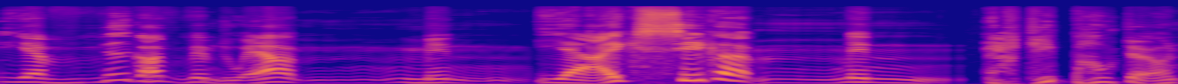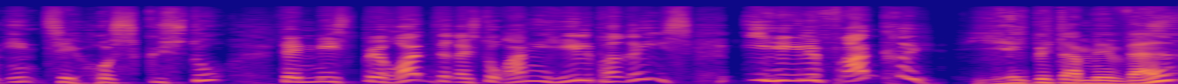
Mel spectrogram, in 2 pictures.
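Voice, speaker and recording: Game role: wry, excitable young rat and would-be cook, lightish high register with lively swings in pitch. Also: male voice, hardly any pauses, dry recording, clean studio sound, exaggerated voice. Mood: eager, determined. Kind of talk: animated video game voice acting.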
